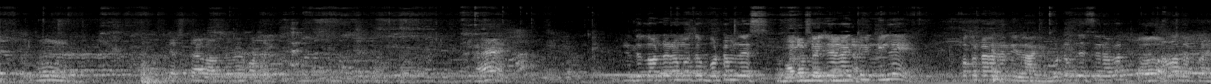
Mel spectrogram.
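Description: Cutlery scrapes and clinks on a plate.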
